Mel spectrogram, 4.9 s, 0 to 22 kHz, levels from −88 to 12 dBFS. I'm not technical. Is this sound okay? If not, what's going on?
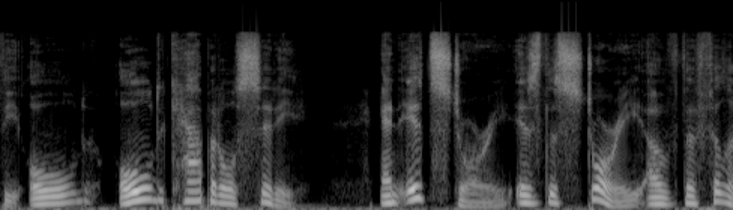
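No. Clock slip clicks run from 0.11 s to 4.88 s, a soft rattle of ticks about twenty times a second, likely from two devices' clocks drifting apart.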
